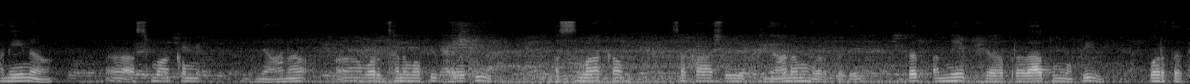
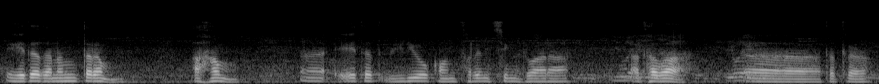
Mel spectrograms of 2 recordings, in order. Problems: background sounds at intervals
